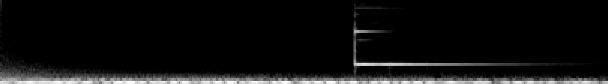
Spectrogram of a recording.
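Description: Intro sound effects: a low ringing tone, like a struck bell, held and slowly wavering, and about two seconds in a short bright ding that rings on over it.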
